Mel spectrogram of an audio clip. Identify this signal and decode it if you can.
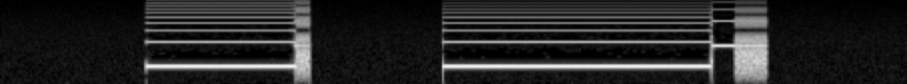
ZX Spectrum tape loading, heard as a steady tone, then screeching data.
